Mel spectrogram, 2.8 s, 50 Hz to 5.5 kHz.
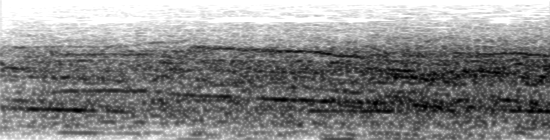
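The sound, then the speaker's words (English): A football stadium crowd at a Riverdale game cheers after Riverdale comes from behind for a touchdown to lead 7-6, in a steady, loud, continuous roar of many voices that holds at the same level for the whole moment, with no single voice standing out. “Listen to that crowd.”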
